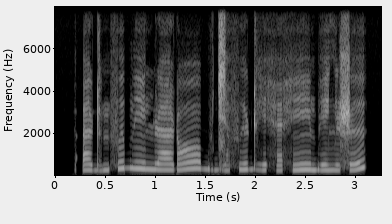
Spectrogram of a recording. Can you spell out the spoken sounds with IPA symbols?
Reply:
ʔ a ɖ a̤ m f ə b ẽː n ɭ aː ɽ ɔː b ṳ d͡ʑ a̤ f ɨ ɖʱ e h æ h ẽː b e lʲ ɨ ʂ ə

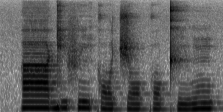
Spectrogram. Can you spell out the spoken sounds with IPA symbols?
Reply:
aː˦ ɡ i˦ f ĩ˦ k ɔ˨ t͡ʃ ɔ˨ k ɔ˨ kʰ ĩ˨ β ũ˦

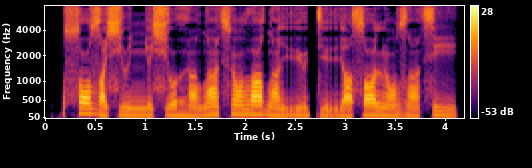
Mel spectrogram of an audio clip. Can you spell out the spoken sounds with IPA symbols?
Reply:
sˤ u˦ zˤ ə˨ ɕ ɯ˨ ɲ ə˨ ɕ o˨ ɦ ə̃˨ dˤ ĩ˦ s ũ˦ ðˤ ə˦ dˤ ĩ˨ rʲ ɯ˨ tʲ ə˨ rʲ ɛ˨ sˤ œ˦ l ũ˨ zˤ ĩ˨ s i˦˨

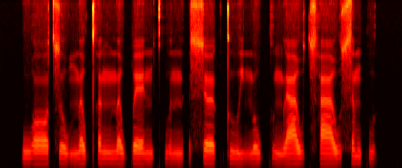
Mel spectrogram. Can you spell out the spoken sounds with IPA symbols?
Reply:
w ɔː˨ t͡s o˨˩ w n̪ ɐ˥ w t̪ʰ ɐ˨˧ ŋ n̪ ɐ˨˧ w p ɛː˨˧ n kʷʰ ɐ˧ n | s œː˧ k̚ t̪ uː˨˩ j n̪ o˧ w k ʊ˨˩ ŋ l aː˧ w t͡sʰ aː˨˥ w s ɐ˥ m kʷ ɐ˧ k̚

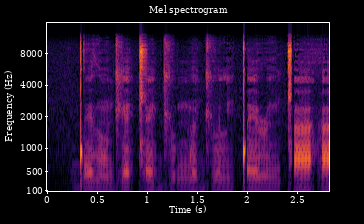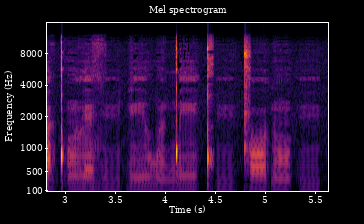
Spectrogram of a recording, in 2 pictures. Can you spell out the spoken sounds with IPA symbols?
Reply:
ɡ͡ǃ ɛ˥ ð õ˩˧ d͡ʒ ɛ˥ ǁ ɛ˩ d͡ʒ ʊ˩˧ ŋ͡m ə˩˧ d͡ʒ ʊ˩˧ l i˩˧ ǃ ɛ˧˥ ɹ ĩ˧˥ ǁ aː˧˥ h aː˧˥ ǃʼ õ˥ l ɛ˥ z yː˩ ɗ eː˧˥ w ə̃˩ ŋ͡ǃ eː˥ ǃʰ yː˩ ǁ ɔ˧ ɗ õː˧ ʔ y˧˥

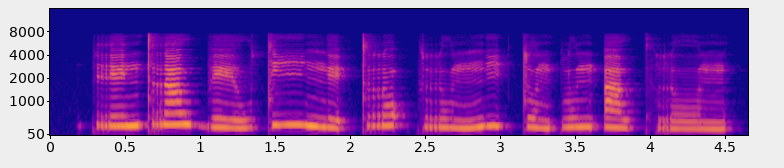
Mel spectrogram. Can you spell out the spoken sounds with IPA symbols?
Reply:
p r e˦˥ n t r a˥˩ w b eː˩˦ w t iː˥˩ ŋ e˨˩ ʔ t r ɔ˥˩ ʔ k r u˩˦ n ŋ i˥˩ ʔ t o˨˩ n p l u˦˥ n ʔ a˧ w kʰ r o˧ n

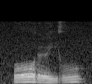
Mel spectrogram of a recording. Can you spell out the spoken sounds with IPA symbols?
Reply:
o ɾ ø j u

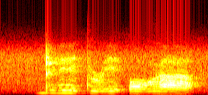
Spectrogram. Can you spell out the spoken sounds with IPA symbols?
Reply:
ɖʱ e t ɹ e ʔ ɔ ɣ a

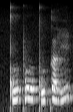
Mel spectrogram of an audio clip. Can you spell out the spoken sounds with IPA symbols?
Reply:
kʼ u pʼ uː kʼ u k œ ɦ i

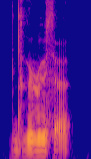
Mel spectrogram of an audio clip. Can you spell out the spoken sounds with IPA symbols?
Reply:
dʱ ɯ ɭ ʏ s a̰

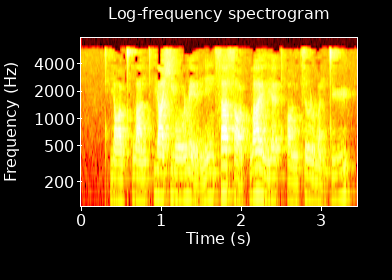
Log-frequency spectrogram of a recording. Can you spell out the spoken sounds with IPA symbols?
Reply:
t̪ʰ j ɑ˧˥ ʊ̯ t̪ʰ w a˧˥ n t̪ʰ j ä˥ ɕ j o˧˥ ʊ̯ ɻ ḛ˨˩ ɪ̯ n̪ i˥˧ n s ä˥˩ s ɑ̰˨˩ ʊ̯ k w a˥˩ ɪ̯ l j ɛ˥ t̪ʰ ɑ˧˥ ŋ t͡s ɹ̩˥˩ ɻ w ə̰˨˩ n t̪ y˧˥

